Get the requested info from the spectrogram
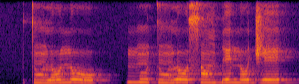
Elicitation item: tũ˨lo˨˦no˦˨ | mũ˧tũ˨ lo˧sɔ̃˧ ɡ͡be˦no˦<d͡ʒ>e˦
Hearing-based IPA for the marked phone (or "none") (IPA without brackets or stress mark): d͡ʒ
